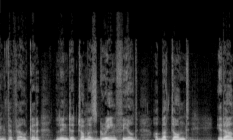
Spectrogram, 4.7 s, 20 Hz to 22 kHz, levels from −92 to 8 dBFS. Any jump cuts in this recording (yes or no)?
no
